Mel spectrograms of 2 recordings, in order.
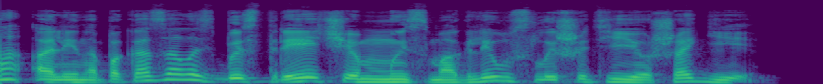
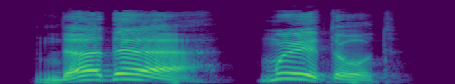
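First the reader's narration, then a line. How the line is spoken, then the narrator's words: Shout. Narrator (Russian): крикнул он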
